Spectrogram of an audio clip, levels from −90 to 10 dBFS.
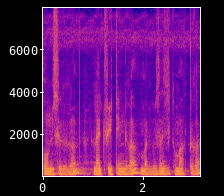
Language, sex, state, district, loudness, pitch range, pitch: Wancho, male, Arunachal Pradesh, Longding, -15 LUFS, 120-130 Hz, 125 Hz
